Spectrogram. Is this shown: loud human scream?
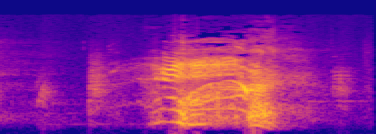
no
